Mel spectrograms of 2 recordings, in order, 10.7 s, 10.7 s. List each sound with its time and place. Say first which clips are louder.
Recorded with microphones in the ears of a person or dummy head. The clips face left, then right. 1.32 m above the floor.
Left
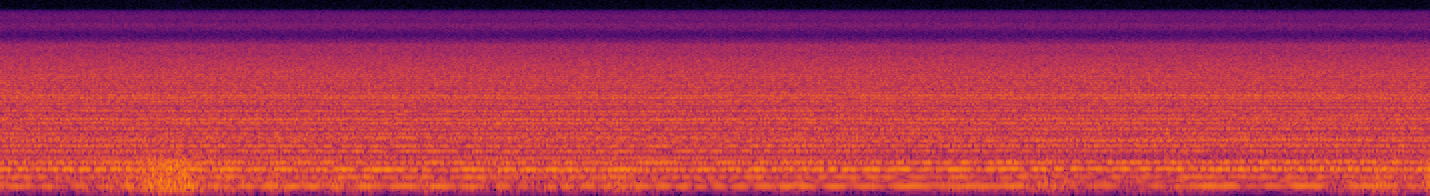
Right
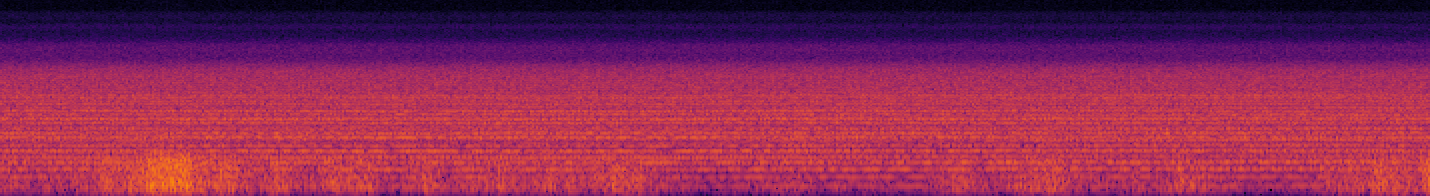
0.0 s a drone: left 8 dB; 55° left (ahead or behind)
